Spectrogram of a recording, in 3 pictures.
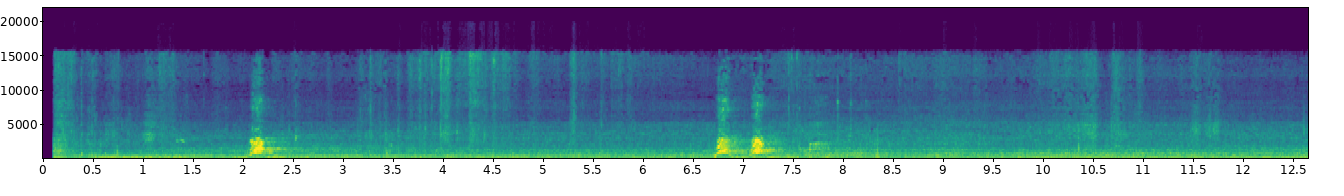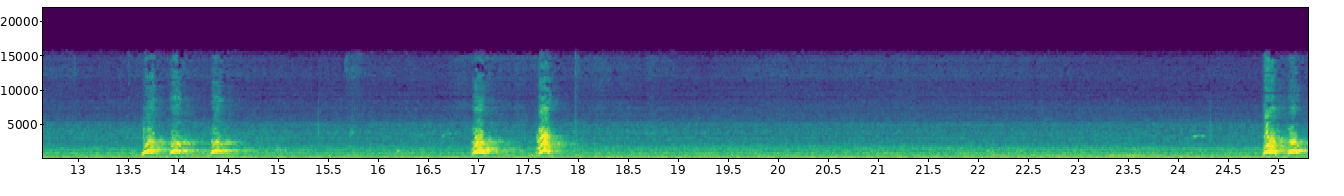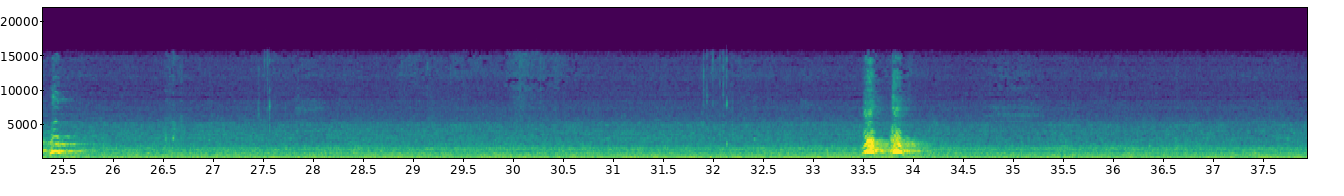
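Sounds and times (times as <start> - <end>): steady low hum: 0.1 - 37.9
dog barking: 2.0 - 2.6, 6.7 - 7.9, 13.6 - 14.8, 16.9 - 18.0, 24.8 - 25.8, 33.5 - 34.2.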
